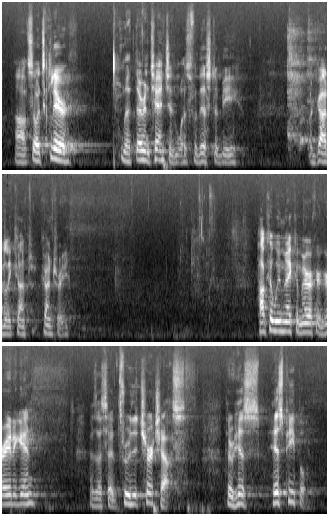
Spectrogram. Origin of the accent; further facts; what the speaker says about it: United States; I've never been ashamed to say that I'm American.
